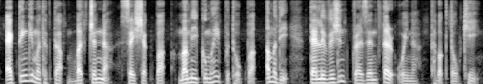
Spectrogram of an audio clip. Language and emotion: Manipuri, neutral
